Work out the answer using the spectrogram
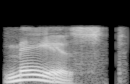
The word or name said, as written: mayst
